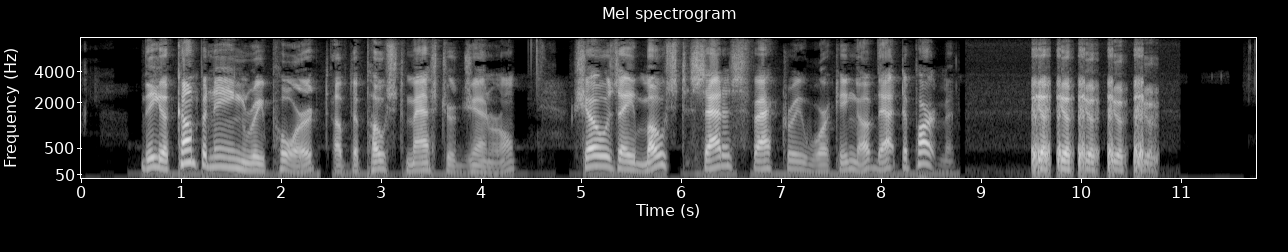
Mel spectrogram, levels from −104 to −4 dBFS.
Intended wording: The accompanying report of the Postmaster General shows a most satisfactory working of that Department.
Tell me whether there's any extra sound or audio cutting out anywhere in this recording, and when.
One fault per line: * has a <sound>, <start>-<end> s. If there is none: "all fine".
* has a laugh, 9.5-10.8 s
